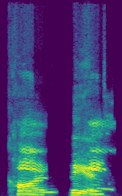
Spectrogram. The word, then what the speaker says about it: Cairns: Is it Cairns? Yes. Yeah. Why do you spell that with the R for silent?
